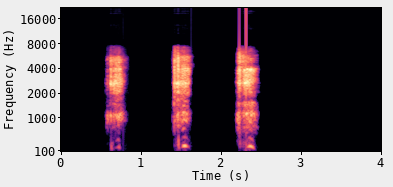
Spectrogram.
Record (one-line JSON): {"exhalation_length": "4.0 s", "exhalation_amplitude": 31763, "exhalation_signal_mean_std_ratio": 0.31, "survey_phase": "beta (2021-08-13 to 2022-03-07)", "age": "45-64", "gender": "Female", "wearing_mask": "No", "symptom_cough_any": true, "symptom_runny_or_blocked_nose": true, "symptom_sore_throat": true, "symptom_diarrhoea": true, "symptom_fatigue": true, "symptom_headache": true, "smoker_status": "Ex-smoker", "respiratory_condition_asthma": false, "respiratory_condition_other": false, "recruitment_source": "Test and Trace", "submission_delay": "2 days", "covid_test_result": "Positive", "covid_test_method": "ePCR"}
